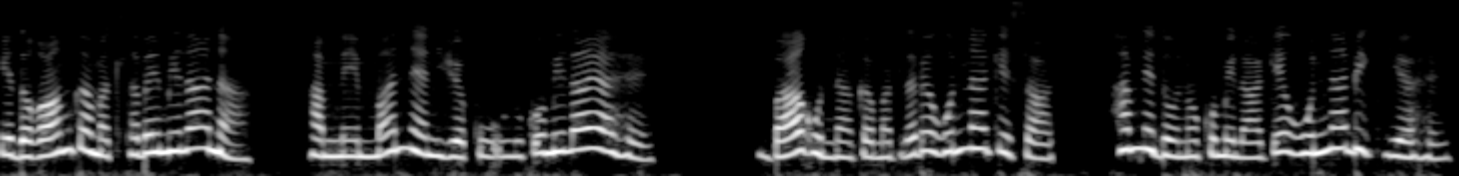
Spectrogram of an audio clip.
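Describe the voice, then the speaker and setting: Her voice sits high as she teaches Tajweed, walking students through it patiently and quizzing them along the way. Demonstration words get stretched out with a humming nasal sound; the audio is dull with no room sound.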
